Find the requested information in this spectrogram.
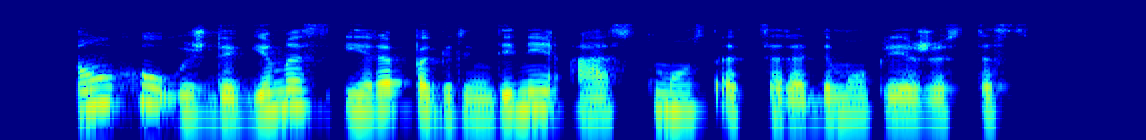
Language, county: Lithuanian, Marijampolė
